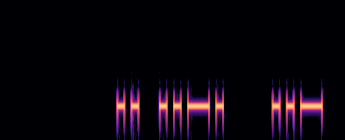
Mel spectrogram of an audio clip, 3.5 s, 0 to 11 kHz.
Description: Morse code, heard as a keyed tone, about 17 wpm, 700 Hz. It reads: IF U
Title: Sentences from Top 300 Words and Abbreviations 17wpm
